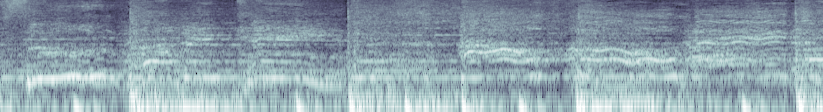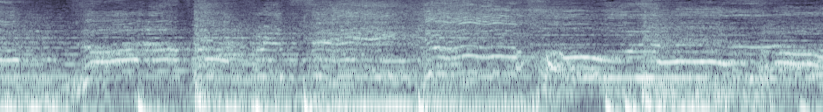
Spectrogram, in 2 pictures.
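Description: Christian praise-and-worship song playing loudly: a vocal melody with vibrato over drums, bass and keys.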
